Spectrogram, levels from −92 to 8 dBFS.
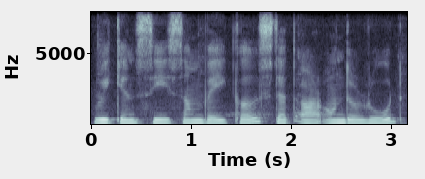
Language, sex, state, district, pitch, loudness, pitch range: English, female, Assam, Kamrup Metropolitan, 190 Hz, -16 LUFS, 180-195 Hz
